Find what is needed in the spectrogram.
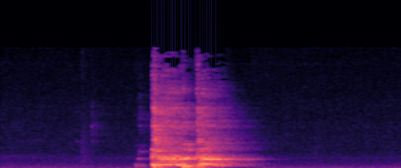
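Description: A man clearing his throat with a cough: two loud harsh bursts about half a second apart, starting about a second and a half in and fading within about a second.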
